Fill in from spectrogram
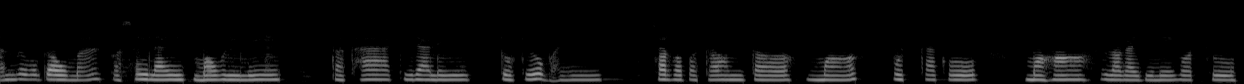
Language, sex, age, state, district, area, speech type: Nepali, female, 45-60, West Bengal, Darjeeling, rural, spontaneous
